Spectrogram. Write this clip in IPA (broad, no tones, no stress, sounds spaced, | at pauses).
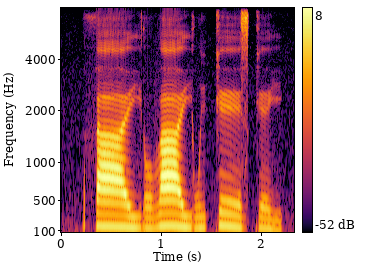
θ aː j ɾ o β aː j w i k eː z k e j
